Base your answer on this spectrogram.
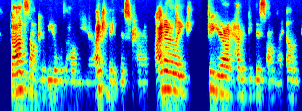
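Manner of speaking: plain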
